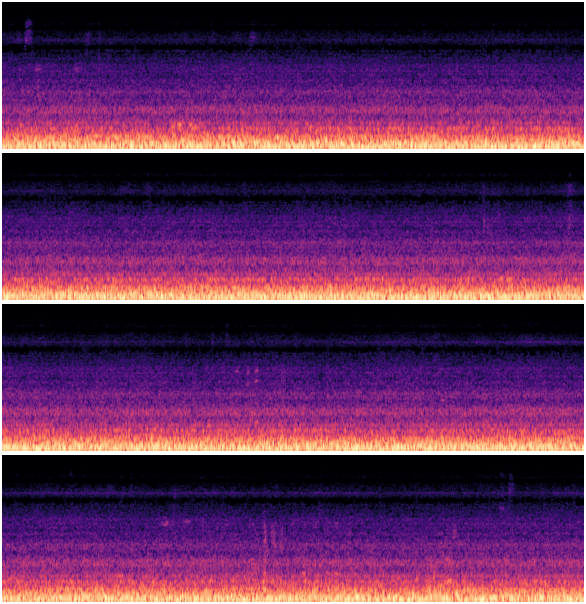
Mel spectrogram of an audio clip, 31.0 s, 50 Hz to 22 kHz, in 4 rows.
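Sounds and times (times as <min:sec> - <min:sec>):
airplane cabin rumble: 0:00.0 - 0:31.0.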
